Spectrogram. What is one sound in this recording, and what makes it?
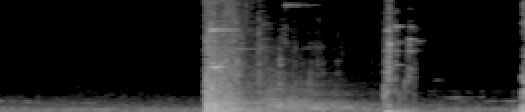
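A handgun fires a loud shot.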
